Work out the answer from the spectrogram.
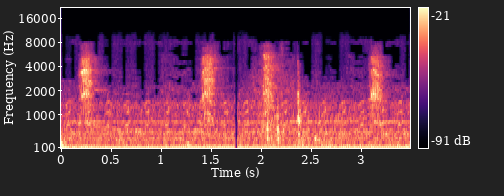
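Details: At sunset in April 2015 on a safari drive in long grass, francolins give harsh, raspy, grating alarm bursts about every half to one second over a steady low engine hum; squirrels nearby are not alarming, so the cause is probably a snake or slender mongoose.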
